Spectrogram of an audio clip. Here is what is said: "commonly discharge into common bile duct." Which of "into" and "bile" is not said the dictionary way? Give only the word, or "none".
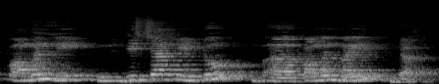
bile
